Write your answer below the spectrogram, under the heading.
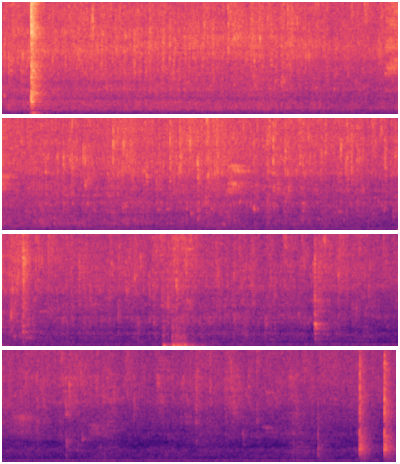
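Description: Water poured into a hot pan of fried beef and masala, to braise the meat until tender; the sizzling hiss dies down over several seconds as the water cools the pan. A single knock about ten seconds in.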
